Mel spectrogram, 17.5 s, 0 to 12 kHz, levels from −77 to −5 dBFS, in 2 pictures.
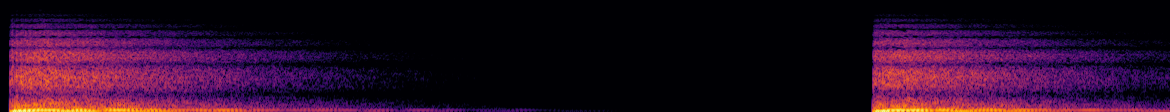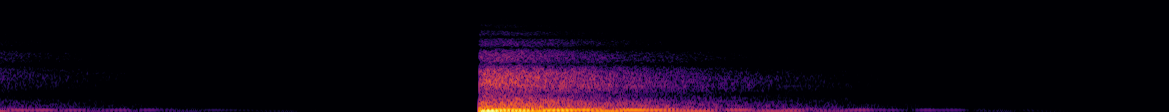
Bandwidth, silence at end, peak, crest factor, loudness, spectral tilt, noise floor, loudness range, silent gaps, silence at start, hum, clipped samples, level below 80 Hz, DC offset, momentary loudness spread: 5.8 kHz; 3.5 s; -2 dBFS; 20 dB; -23 LUFS; -7.5 dB/octave; under -90 dBFS; 16 LU; none; 0.05 s; none; under 0.1%; -24 dBFS; under 0.1%; 24 LU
